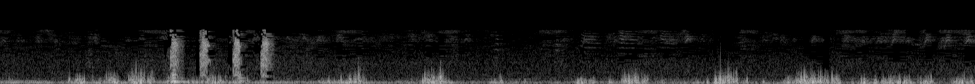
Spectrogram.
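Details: A chatty squirrel gives a quick run of four sharp, clipped barks near the two-second mark, then scattered softer chucks over steady low rumbling background noise.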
